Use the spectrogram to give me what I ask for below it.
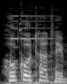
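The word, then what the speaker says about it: Hocotate: This item is pronounced as the Hokotate bomb using the Japanese-based pronunciation which we can hear echoed by Pelatina like this.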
